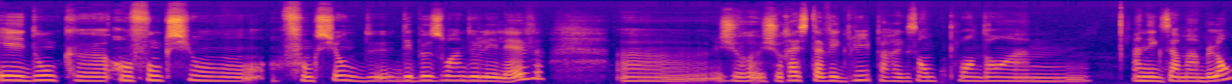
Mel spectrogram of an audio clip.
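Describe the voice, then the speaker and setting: Dry and close with no echo, a woman's dark, mellow tone unfolds very slowly with ordinary pitch variation. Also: medium pitch for a woman. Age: 60s. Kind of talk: interview conversation. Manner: halting, many hesitations.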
